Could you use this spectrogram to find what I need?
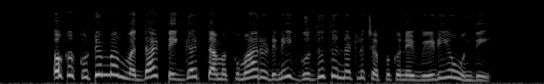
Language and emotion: Telugu, neutral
